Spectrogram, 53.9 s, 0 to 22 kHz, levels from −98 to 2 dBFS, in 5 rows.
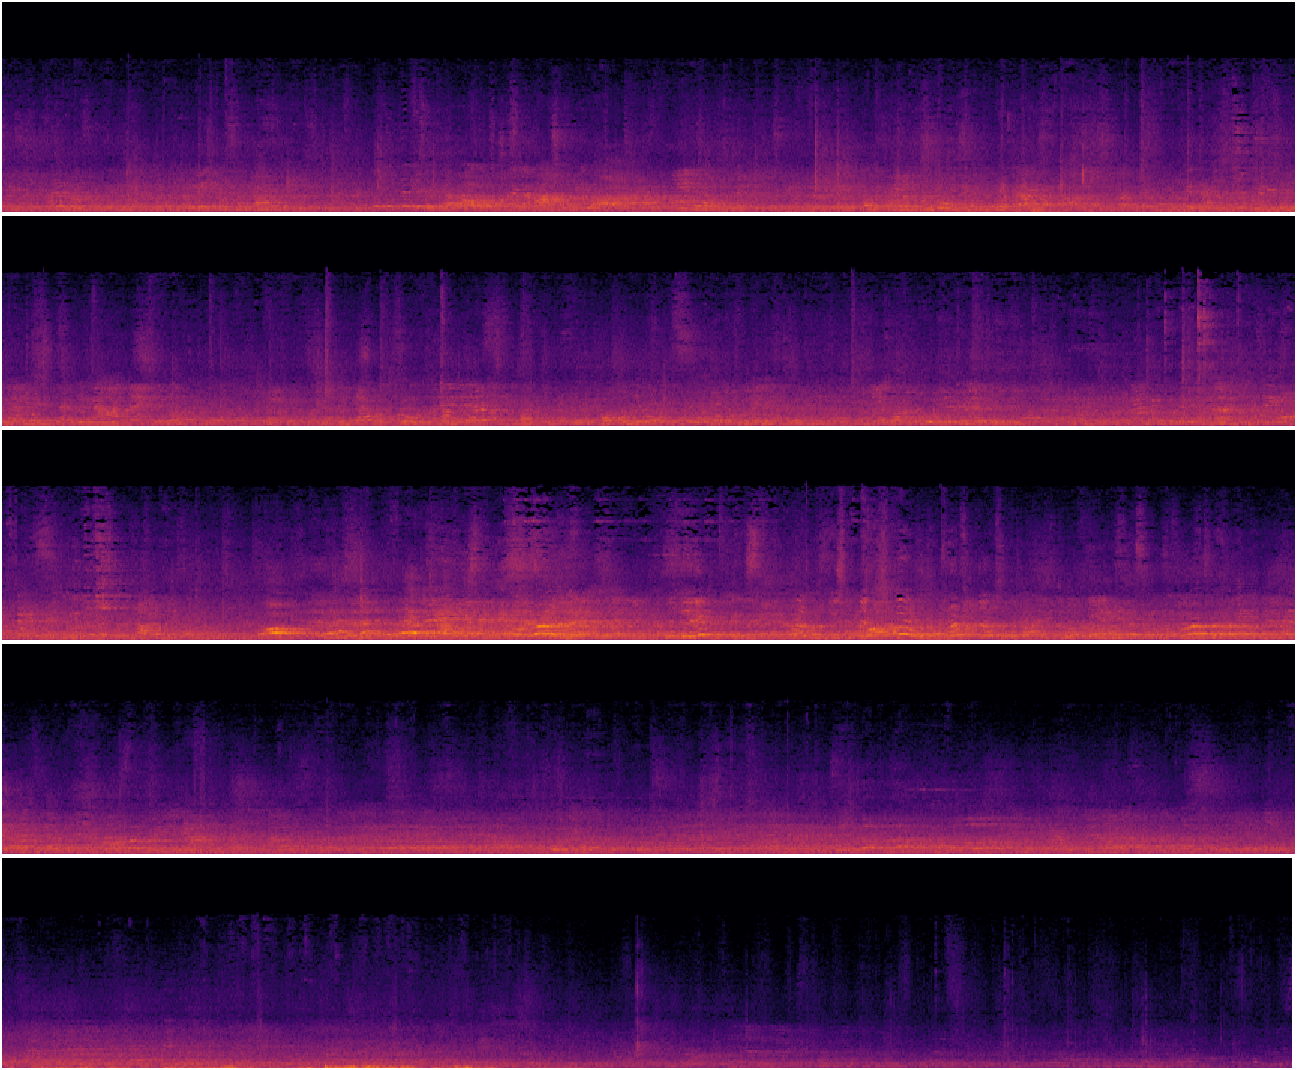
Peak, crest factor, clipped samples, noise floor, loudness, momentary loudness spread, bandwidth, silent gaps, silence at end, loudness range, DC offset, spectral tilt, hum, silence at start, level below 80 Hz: -14 dBFS; 26 dB; under 0.1%; -60 dBFS; -39 LUFS; 17 LU; 16.5 kHz; none; 0 s; 10 LU; under 0.1%; -4 dB/octave; none; 0 s; -68 dBFS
